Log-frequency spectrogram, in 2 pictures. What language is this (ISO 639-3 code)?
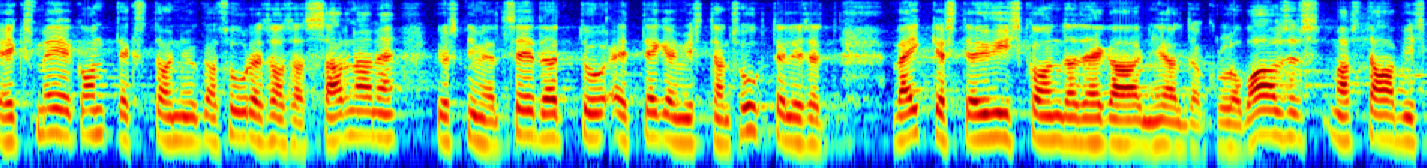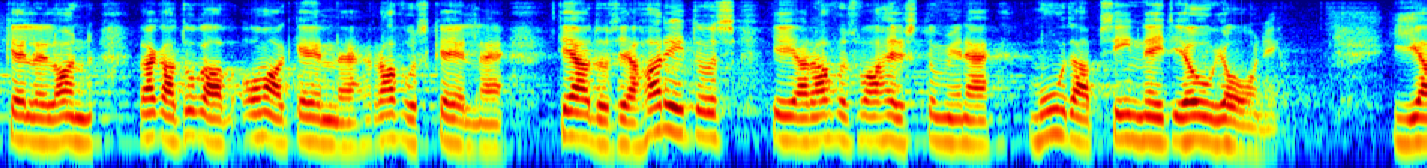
est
